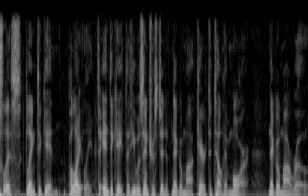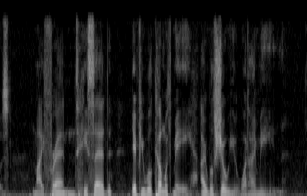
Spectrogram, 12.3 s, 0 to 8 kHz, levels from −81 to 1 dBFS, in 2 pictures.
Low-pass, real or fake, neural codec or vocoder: 7.2 kHz; fake; codec, 16 kHz, 4 kbps, X-Codec, HuBERT features, trained on LibriSpeech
